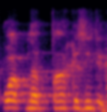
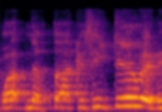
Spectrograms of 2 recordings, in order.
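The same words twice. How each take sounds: First: High, strained imitation of an exasperated boss; high-pitched mock disbelief. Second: Much higher, louder and slower mock fury; high, loud imitation of an angry boss; furious boss. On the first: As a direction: mimic the boss losing patience. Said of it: "They were just like". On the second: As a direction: do the boss blowing up, dragging it out. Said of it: "Jeff just turned around and went".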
